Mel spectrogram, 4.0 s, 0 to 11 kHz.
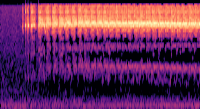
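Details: A bell cricket's song from 2020: after a few hesitant clicks it breaks into a sustained, shimmering high-pitched trill of rapid pulses that carries on steadily, over a soft low hum.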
